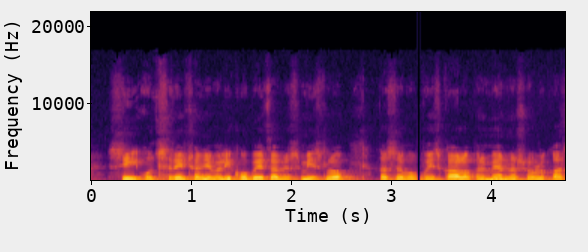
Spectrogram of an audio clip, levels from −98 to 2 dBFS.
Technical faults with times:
3.25-3.29 Bluetooth stall

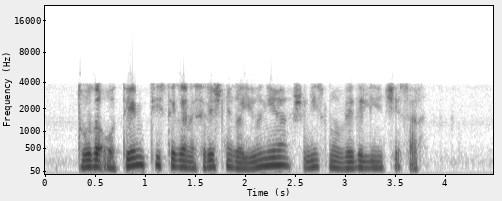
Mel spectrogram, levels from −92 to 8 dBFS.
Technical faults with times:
1.76-4.06 AMR rate drop

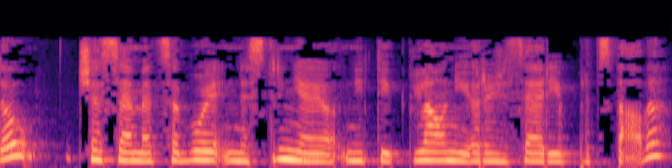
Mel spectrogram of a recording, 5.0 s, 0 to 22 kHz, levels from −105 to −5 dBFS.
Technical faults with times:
0.00-5.04 MP3 compression

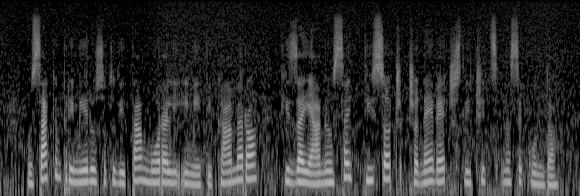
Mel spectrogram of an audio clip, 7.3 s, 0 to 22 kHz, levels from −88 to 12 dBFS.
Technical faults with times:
0.00-7.25 overdone noise removal

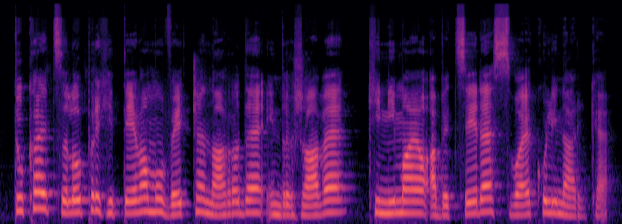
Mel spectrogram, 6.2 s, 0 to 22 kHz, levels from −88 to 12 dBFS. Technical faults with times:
1.87-1.96 burst of packet loss

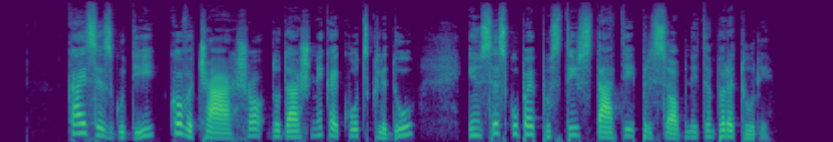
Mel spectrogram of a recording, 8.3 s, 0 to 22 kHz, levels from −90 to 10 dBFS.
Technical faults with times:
none

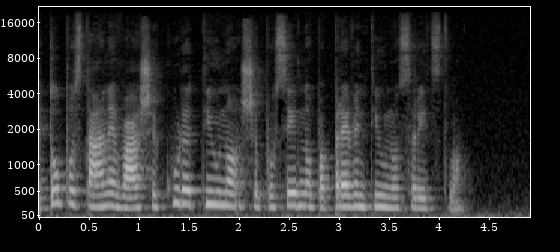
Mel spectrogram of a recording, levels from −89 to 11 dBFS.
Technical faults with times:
0.00-4.91 generation loss

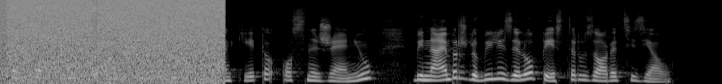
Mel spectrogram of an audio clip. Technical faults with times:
0.00-2.25 wrong sample width

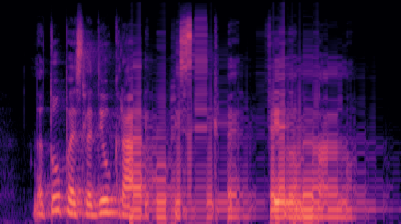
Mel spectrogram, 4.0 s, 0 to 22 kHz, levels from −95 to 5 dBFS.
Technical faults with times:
1.29-4.02 robotic sound from repeated short buffers

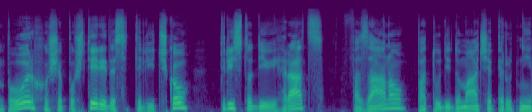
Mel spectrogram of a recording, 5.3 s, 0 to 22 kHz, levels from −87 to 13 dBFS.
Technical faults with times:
none

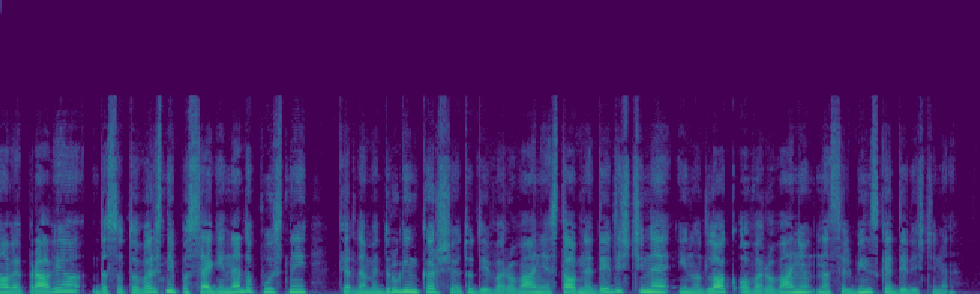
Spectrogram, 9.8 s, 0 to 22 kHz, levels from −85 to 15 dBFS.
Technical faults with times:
0.00-9.81 HE-AAC compression

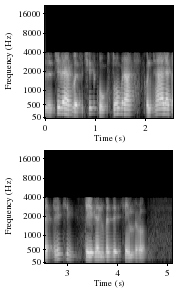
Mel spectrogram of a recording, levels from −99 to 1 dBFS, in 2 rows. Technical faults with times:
0.00-5.11 LPC-10 vocoder

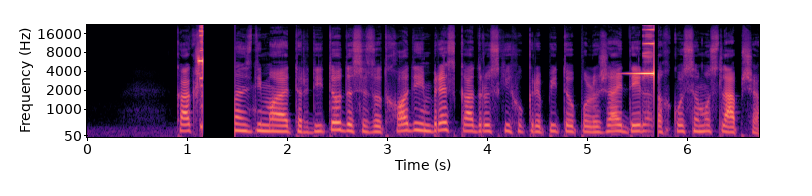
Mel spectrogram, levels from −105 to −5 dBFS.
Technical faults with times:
1.11-1.49 unstable filter
5.30-5.72 unstable filter

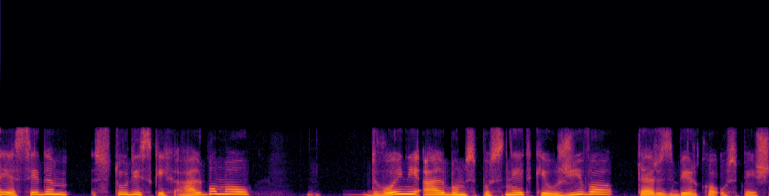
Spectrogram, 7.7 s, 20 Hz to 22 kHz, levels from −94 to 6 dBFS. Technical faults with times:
3.11-3.18 VoIP packet loss concealed by the speech codec

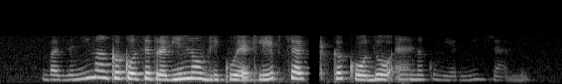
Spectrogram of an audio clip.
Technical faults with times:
0.93-4.34 automatic gain falling
3.08-3.22 call audio freeze
4.02-4.11 short stall from a late packet

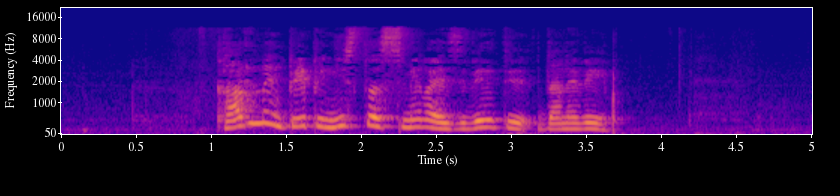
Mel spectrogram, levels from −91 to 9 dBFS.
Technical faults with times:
0.00-5.01 low-delay AAC compression
1.05-1.08 AAC frame loss with concealment

